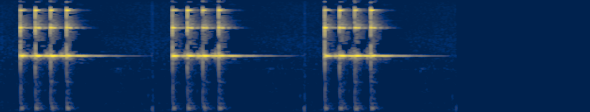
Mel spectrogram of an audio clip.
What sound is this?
A ding ding sound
